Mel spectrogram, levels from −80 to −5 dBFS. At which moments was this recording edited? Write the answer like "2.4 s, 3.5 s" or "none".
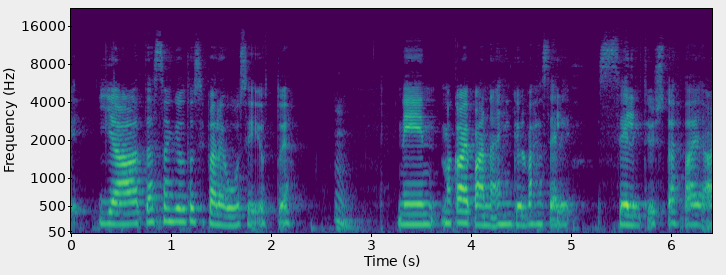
none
